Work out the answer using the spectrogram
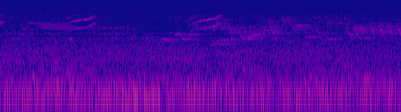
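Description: Faint outdoor background noise with a bird calling: a short rising chirp repeated about three times, with fainter chattering calls later.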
